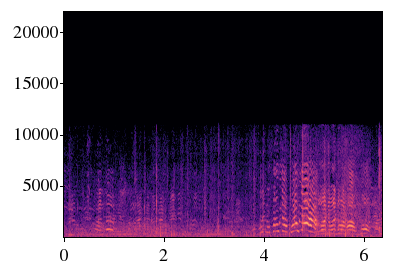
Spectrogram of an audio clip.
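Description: High-pitched women's voices shouting calls, louder and more urgent in the last two seconds, with a single sharp click about three seconds in.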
